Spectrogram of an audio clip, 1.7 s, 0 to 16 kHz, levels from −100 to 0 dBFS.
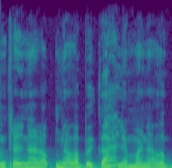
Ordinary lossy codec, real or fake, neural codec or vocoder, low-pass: Opus, 64 kbps; fake; vocoder, 44.1 kHz, 128 mel bands every 256 samples, BigVGAN v2; 14.4 kHz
